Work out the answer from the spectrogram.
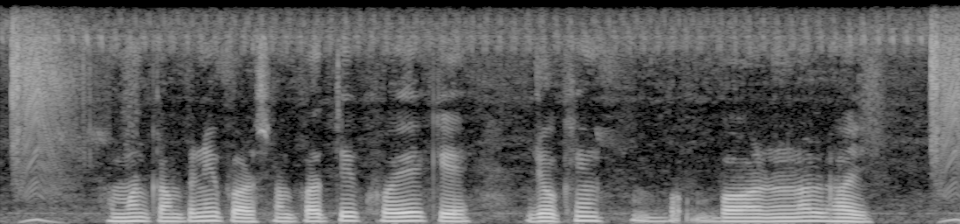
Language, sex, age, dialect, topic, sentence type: Magahi, male, 18-24, Western, banking, statement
